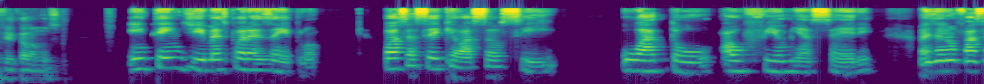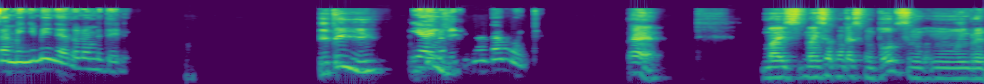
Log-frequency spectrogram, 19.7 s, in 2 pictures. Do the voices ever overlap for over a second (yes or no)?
no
